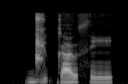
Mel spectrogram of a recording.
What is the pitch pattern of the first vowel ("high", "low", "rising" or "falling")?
falling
